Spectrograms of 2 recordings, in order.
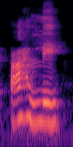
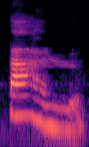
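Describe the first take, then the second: First: The final vowel is strong and clearly sounded. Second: The final vowel is weak and nearly silent. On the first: The speaker calls it wrong. "não é um E forte" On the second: The speaker calls it right. "É um E quase mudo"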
